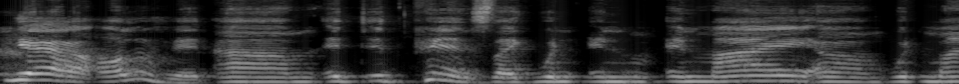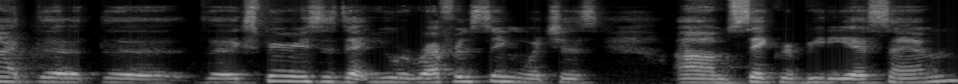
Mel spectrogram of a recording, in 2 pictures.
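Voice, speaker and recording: A woman with a Haitian accent talks at a moderate pace with hardly any pauses, her medium pitch showing ordinary variation in a very clean recording with a silent background. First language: Haitian Creole. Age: 50s. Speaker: BDSM practitioner and chef. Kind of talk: podcast interview.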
